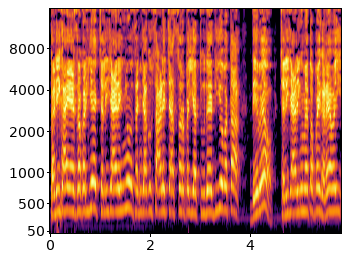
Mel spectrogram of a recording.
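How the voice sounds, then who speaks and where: A woman's cartoonish character voice, extremely high and monotone flat, at a very fast pace. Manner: blunt, rustic dialect.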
